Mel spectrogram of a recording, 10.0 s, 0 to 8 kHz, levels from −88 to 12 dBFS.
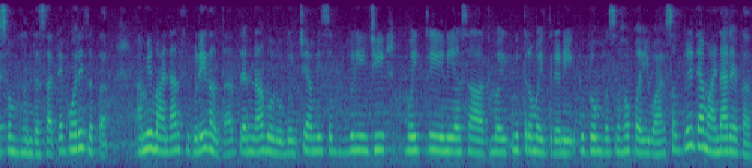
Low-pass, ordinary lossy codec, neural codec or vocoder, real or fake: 7.2 kHz; none; codec, 16 kHz, 2 kbps, FunCodec, trained on LibriTTS, 25 frames a second; fake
